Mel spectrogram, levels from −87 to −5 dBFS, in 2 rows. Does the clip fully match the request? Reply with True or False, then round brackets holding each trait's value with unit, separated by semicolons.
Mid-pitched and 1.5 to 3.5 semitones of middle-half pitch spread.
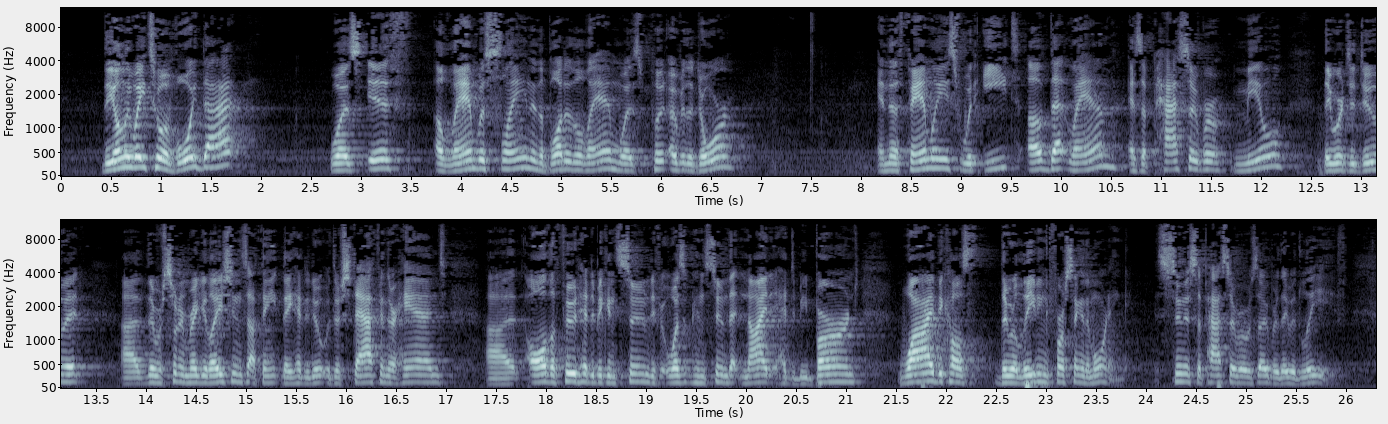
True (145 Hz; 2.9 semitones)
